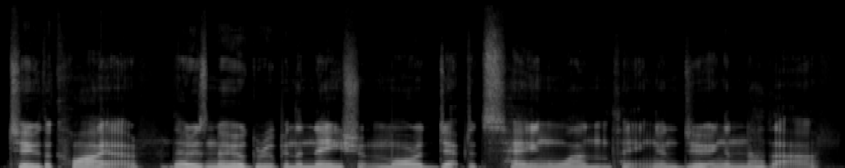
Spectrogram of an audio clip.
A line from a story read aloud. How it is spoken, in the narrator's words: the youngest of the judges drawled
